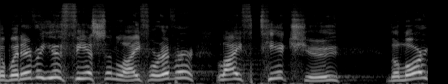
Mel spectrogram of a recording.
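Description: The speaker has a Northern Irish accent and talks at a fairly slow pace. The pitch swings very widely. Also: man. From Belfast, Northern Ireland. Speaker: preacher and seminary board member. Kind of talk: sermon. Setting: university chapel with students.

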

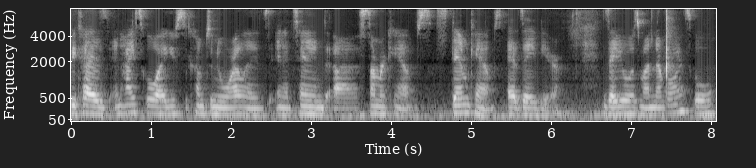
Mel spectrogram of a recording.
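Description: With an American accent, a woman speaks in a very deep, low pitch and fairly even intonation, with audible room echo and noticeable background noise. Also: moderate pace. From US South, Selma, Alabama. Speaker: education consultant. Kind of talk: interview.

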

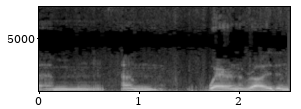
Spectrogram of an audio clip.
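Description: A man speaks with a very deep, low pitch in a dark, mellow, somewhat breathy tone. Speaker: racehorse trainer. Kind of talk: casual interview chat.

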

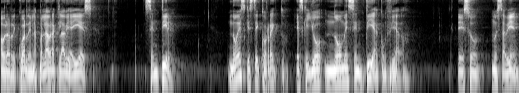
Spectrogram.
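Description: A man speaks at a fairly slow pace with long, frequent pauses. His loudness stays very even while his intonation is lively. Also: fairly low pitch for a man. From Peru, Lima. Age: 20s. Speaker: podcast host, architecture student. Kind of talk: solo podcast monologue.

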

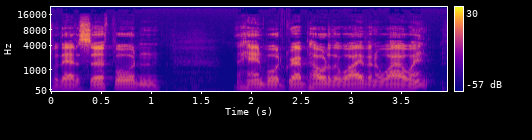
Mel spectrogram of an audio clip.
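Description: A man with an Australian accent speaks at medium pitch and a very fast pace. The recording is very clean, with a silent background. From Victoria, Australia (Phillip Island). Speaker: surf accessories business owner. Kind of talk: casual chat. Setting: studio.

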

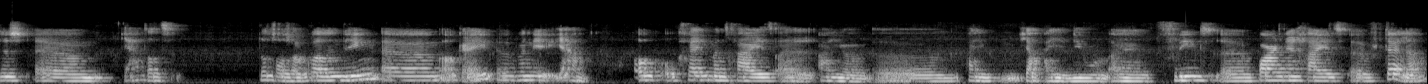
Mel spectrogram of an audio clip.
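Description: At a very slow pace, a woman with a fairly low pitch and ordinary pitch variation speaks over noticeable background noise. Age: 40s. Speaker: interviewee sharing personal story. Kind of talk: podcast interview. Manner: halting.

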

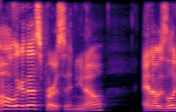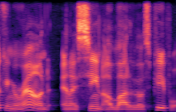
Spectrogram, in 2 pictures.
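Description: An ordinary speaking voice from a man with an American accent, fairly high in pitch, at a moderate pace. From US South. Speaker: podcast guest, auto plant worker. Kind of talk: casual chat.

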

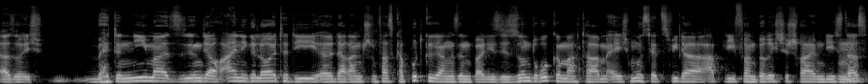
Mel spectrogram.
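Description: A man's normal speaking voice at a medium pitch, with very even loudness, fairly even intonation and a fairly quick pace. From Lower Rhine, Germany (St. Tönis near Krefeld). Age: 20s. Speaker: carp angler. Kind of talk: casual chat. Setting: tackle shop.

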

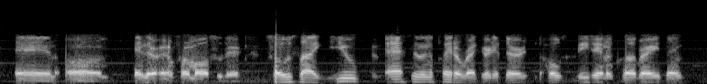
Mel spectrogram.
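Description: A man talks at a moderate pace in an American accent while noticeable background noise carries on underneath. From Jamaica, Queens, New York. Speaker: hip hop artist. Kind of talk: radio interview.

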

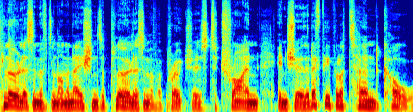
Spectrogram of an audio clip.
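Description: Here a man with a British accent talks at a moderate pace. His fairly low voice carries lively intonation. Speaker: journalist and author. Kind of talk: panel discussion.

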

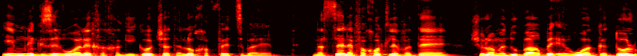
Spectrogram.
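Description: Over a very clean recording with a silent background, a man with a normal speaking voice talks at a moderate pace. His medium-pitched voice has lively intonation. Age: 60s. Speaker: columnist. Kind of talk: reading aloud.

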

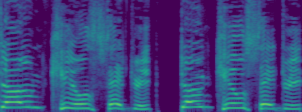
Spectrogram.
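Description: A high-pitched voice is put on as a character. It moves at a very slow pace. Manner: mocking.

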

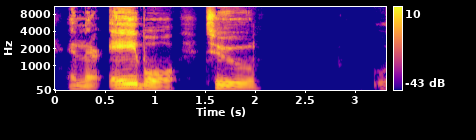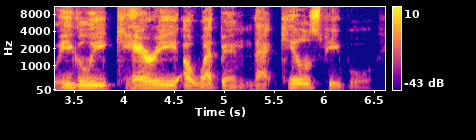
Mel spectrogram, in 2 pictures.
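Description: A man speaks at a very slow pace with long, frequent pauses. His pitch is medium with ordinary variation, and the background is quiet. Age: 20s. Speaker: podcast host and inspirational speaker. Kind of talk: casual conversation.

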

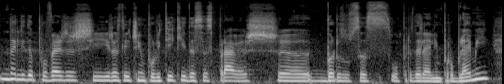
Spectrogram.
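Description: The pitch shows ordinary variation. Noticeable background noise runs underneath. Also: woman. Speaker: city project coordinator. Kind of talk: interview.

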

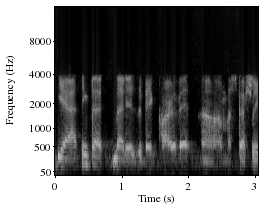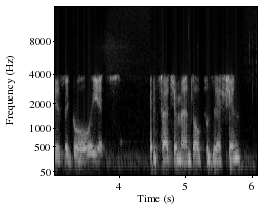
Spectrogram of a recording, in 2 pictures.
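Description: A man at a moderate pace with very even loudness, plus noticeable background noise. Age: young. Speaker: junior hockey goaltender. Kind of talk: interview.

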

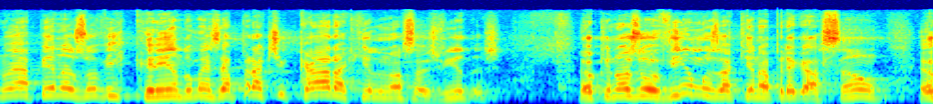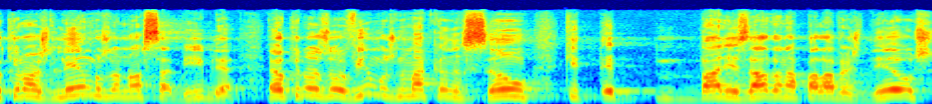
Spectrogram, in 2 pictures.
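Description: A man with an extremely high pitch speaks at a moderate pace with ordinary pitch variation. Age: 50s. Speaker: pastor. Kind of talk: sermon.

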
